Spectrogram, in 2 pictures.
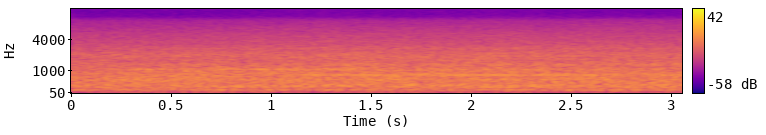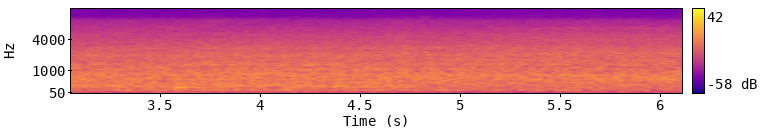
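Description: Interior running noise of a Kintetsu 1230 series commuter car at speed: a steady roar of wheels on rail. A train passing close alongside the other way adds a loud, even rush.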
